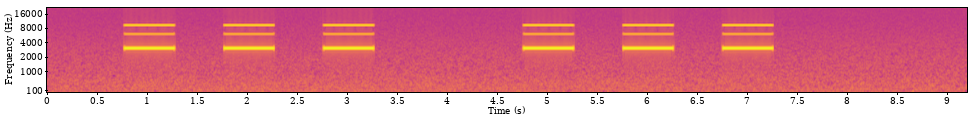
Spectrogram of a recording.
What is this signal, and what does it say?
Alarm pattern, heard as an alarm's beeps, played twice, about 3100 Hz. Temporal three. Smoke or fire, evacuate.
